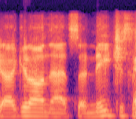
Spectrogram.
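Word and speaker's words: Nečas: And Frank, I finally found out how to pronounce uh, uh, the number 88 on Carolina, it's it's it's Natchez. It's spelled N-E-C-A-S, but it's pronounced Natchez.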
